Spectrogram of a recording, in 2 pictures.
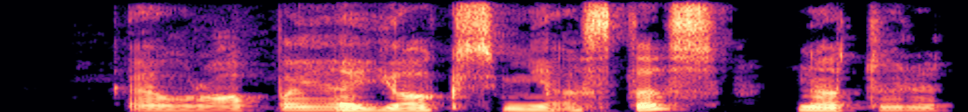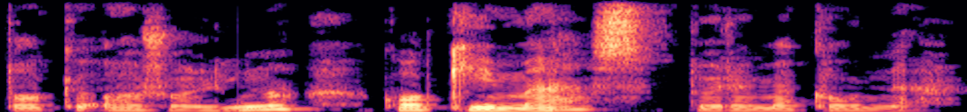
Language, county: Lithuanian, Kaunas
